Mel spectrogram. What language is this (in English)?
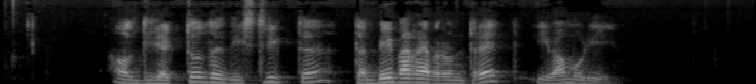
Catalan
